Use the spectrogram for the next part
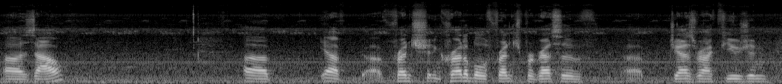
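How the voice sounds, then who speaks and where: This congested vlogger from around Chicago, who collects records, speaks slowly and flatly in a medium-pitched voice with long pauses. Rambling with many fillers, he chats casually and unscripted to camera about music outdoors on a summer afternoon, amid insect and traffic sounds.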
